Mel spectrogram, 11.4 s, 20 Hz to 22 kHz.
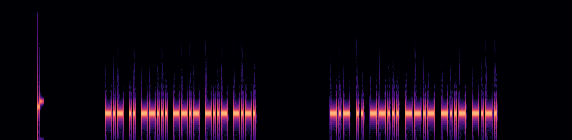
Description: Morse code, heard as a keyed tone, about 28 wpm, 700 Hz. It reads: KI7QXC KI7QXC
